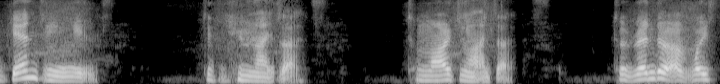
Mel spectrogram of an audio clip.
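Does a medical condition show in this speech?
Yes: neuromuscular disease; uses a ventilator; speaking sometimes very difficult, needs extra time.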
